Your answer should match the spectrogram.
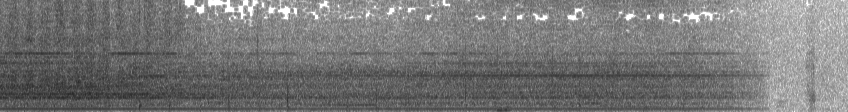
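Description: Electric air pump inflating an air mattress, running with a steady hum, cutting off near the end.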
